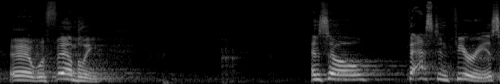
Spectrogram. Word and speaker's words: Fambly: They call it Fambly, with a B, because that's how Vin Diesel pronounces it. We're Fambly.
